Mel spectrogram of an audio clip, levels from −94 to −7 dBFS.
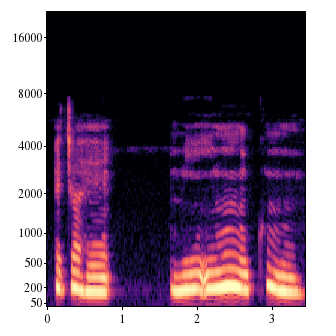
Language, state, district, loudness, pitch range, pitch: Idu Mishmi, Arunachal Pradesh, Lower Dibang Valley, -12 LUFS, 160-195 Hz, 175 Hz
